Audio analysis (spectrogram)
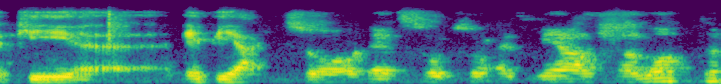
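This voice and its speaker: A man in a strong Roman accent, monotone and flat in intonation. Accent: strong Roman Italian. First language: Italian. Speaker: tech demo presenter. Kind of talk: live tech demo. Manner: halting, many fillers.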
